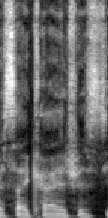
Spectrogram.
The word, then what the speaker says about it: psychiatrist: Why can't you hear a psychiatrist using the bathroom? This one's going to make both of you laugh so hard. Because the P is silent.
